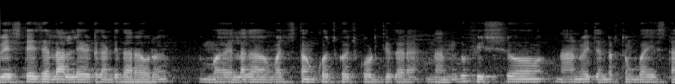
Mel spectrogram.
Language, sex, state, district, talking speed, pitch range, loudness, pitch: Kannada, male, Karnataka, Shimoga, 160 wpm, 115-120 Hz, -21 LUFS, 115 Hz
